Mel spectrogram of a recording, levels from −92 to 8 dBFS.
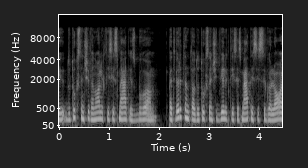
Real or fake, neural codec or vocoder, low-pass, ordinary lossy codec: real; none; 10.8 kHz; MP3, 96 kbps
